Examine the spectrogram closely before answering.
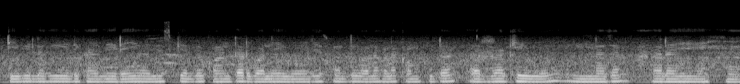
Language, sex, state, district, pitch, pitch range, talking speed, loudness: Hindi, male, Bihar, Gaya, 130 Hz, 125-130 Hz, 200 wpm, -17 LUFS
